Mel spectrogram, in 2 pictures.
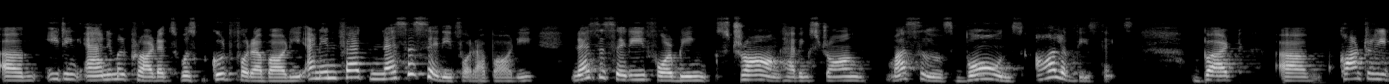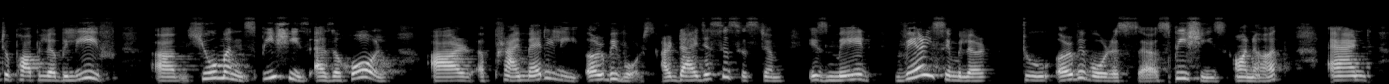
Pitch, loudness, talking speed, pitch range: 205 Hz, -19 LUFS, 125 wpm, 185-290 Hz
